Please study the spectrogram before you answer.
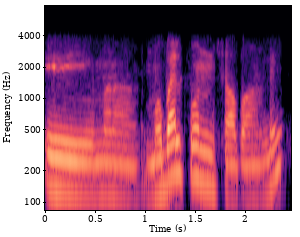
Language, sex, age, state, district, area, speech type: Telugu, male, 18-30, Telangana, Medak, rural, conversation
